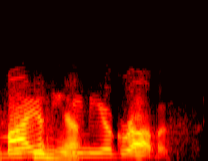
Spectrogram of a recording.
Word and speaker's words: myasthenia gravis: I was listening to you guys talk about, I don't want to mispronounce it, but myasthenia. – Myasthenia gravis, yes.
